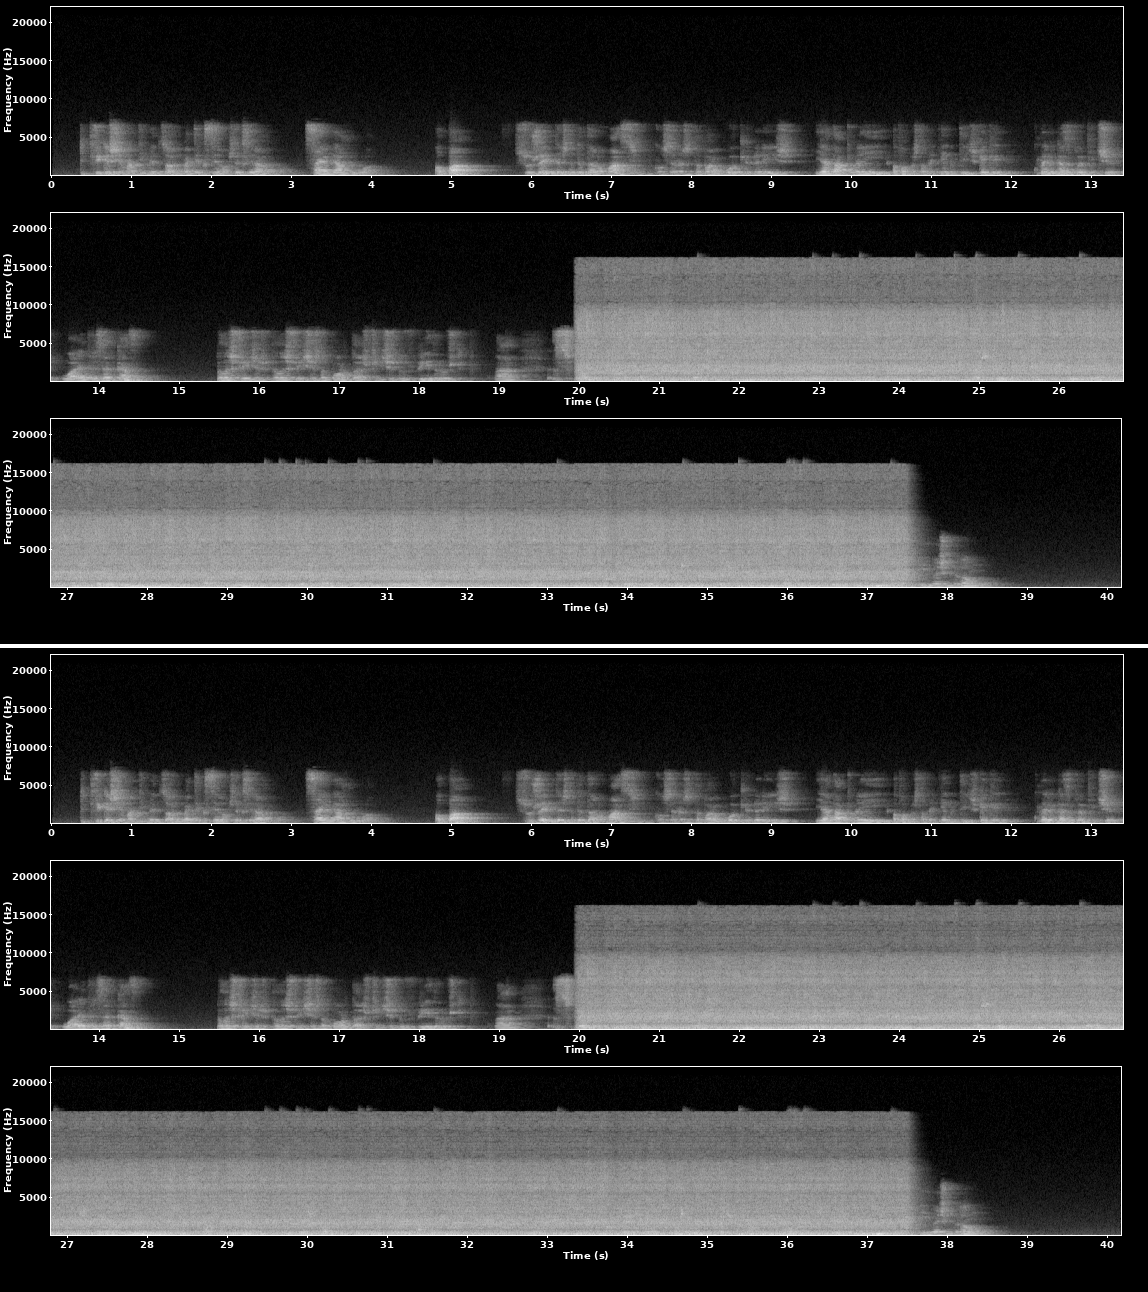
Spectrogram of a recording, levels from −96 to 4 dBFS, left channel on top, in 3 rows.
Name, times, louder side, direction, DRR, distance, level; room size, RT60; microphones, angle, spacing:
voice 1, 0.5-4.0 4.8-5.2 5.8-9.2 9.5-11.9 12.3-14.5 15.5-18.4 18.9-20.3 20.5-21.7 22.5-23.4 24.8-25.5 26.0-26.6 32.8-33.0 37.6-38.4, equal, 50° left, -9 dB, 0.9 m, -27 dB
sound 1, 19.9-37.5, equal, 25° left, 0.5 m, -19 dB
voice 2, 26.1-31.7 33.4-33.5 33.8-37.3 37.9-38.4, right 1 dB, 25° right, -1 dB, 0.6 m, -25 dB
2.9 x 2.5 x 2.6 m, 0.77 s
head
